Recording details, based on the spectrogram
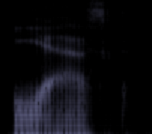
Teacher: a little y or W sound popping in between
